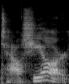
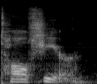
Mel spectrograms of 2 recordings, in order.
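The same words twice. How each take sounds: First: The name is pronounced the usual, standard way. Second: The name is pronounced in a different, altered way. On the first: The speaker calls it right. "their name is the Tal Shiar" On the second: The speaker calls it wrong. "He calls them the Tal Shiar"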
